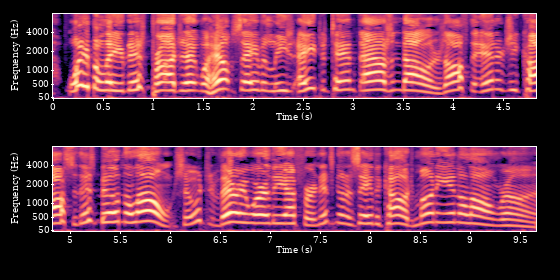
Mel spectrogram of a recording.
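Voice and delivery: very loud, high-pitched put-on Kentucky accent. Reading out a college communications director's quote in the news, in a put-on Kentucky accent. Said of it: "then I have to do a Kentucky accent".

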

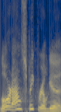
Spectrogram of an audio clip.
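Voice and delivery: put-on Texas accent. Picturing Moses speaking to the Lord, in a Texas accent. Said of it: "in my Texas accent".

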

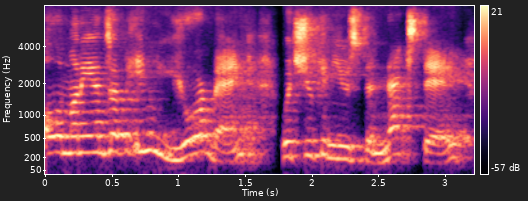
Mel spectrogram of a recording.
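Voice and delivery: rising excited voice.

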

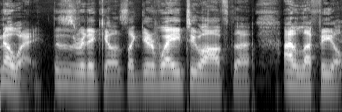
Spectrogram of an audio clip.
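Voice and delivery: ordinary delivery

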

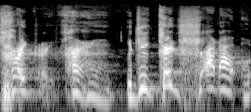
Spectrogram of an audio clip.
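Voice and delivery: play-acted, very slow, high, talking around thumb in teeth. Retelling how a father scolded the kids when mad: imitating father biting his thumb. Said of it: "Like that".

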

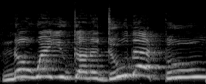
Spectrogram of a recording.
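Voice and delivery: very high, exaggerated fake Spanish accent.

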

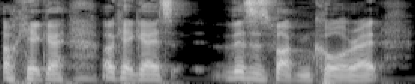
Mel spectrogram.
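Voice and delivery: clumsy, socially awkward, stilted delivery. Retelling a line from a show scene, imitating an awkward delivery. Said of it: "such an awkward fucking way".

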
